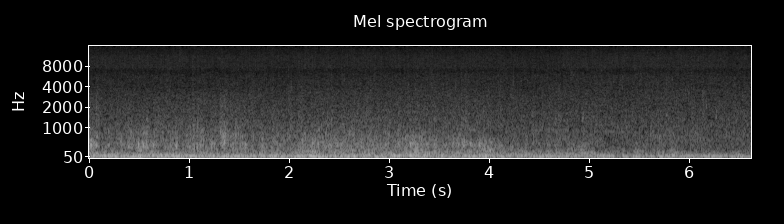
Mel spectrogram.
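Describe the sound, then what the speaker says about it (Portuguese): Steady heavy rain pours in a Portuguese-language video game roleplay, a continuous dense hiss and rumble with no voices, constant and fairly loud throughout. "cada vez chove mais"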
